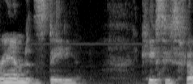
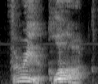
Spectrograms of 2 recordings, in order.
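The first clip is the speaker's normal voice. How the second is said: surprised; 10 semitones higher, 6 dB louder, slower than usual. Acted. Character startled about the time.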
